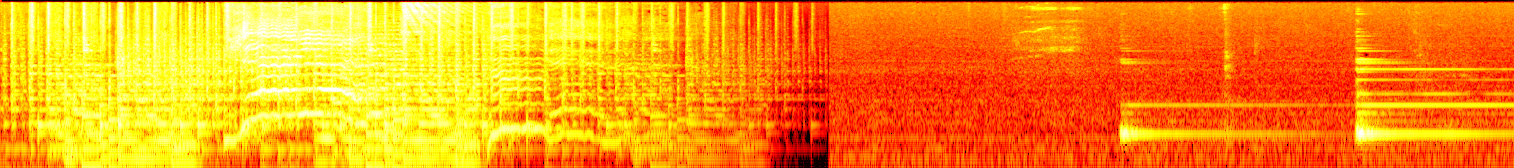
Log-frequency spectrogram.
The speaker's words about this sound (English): The mindfulness bell. It invites us to stop and to consciously breathe.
